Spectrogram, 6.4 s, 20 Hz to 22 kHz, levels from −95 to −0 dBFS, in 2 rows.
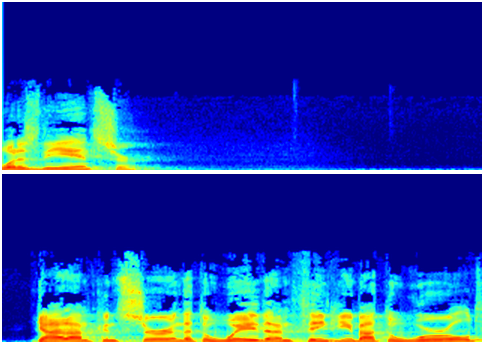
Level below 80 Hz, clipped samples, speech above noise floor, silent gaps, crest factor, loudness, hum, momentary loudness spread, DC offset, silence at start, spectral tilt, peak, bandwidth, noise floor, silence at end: -60 dBFS; under 0.1%; 49 dB; none; 18 dB; -17 LUFS; none; 7 LU; under 0.1%; 0 s; -5 dB/octave; 0 dBFS; 11.5 kHz; -66 dBFS; 0 s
